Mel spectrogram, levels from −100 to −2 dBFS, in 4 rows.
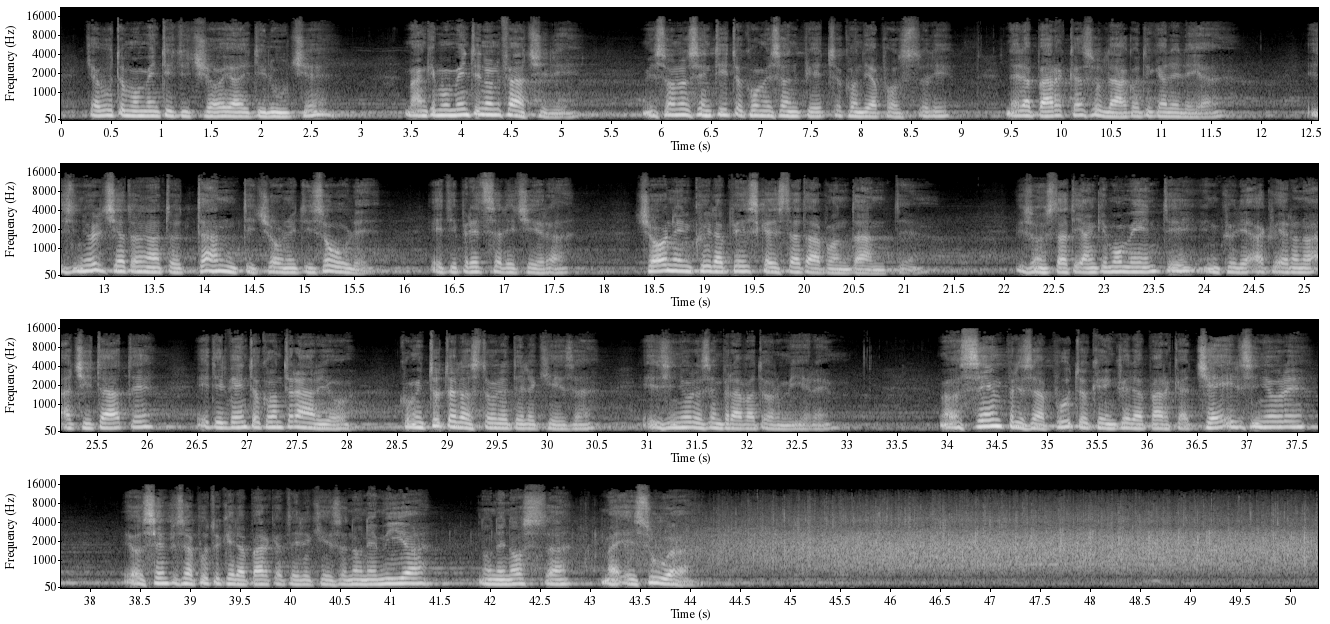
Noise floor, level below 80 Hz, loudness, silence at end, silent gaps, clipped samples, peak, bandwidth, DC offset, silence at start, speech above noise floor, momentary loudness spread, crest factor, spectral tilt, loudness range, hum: -48 dBFS; -74 dBFS; -25 LUFS; 0 s; none; under 0.1%; -8 dBFS; 15.5 kHz; under 0.1%; 0 s; 25 dB; 14 LU; 16 dB; -6 dB/octave; 4 LU; none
